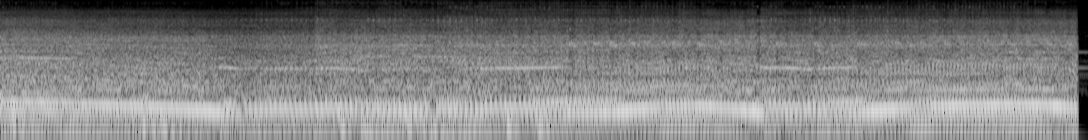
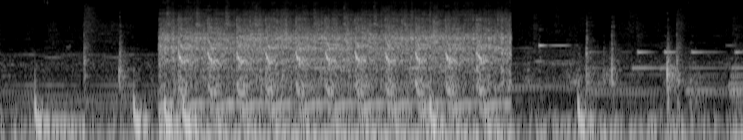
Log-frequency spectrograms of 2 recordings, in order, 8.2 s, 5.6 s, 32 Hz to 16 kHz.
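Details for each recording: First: Yamaha Riva 125 single-cylinder scooter running on a Yamaha Vino carburetor after wiring fixes: steady buzz with revs drifting gently, no misses or cutting out; runs fine, but charging only about 11.6 V at mid throttle. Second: Yamaha Riva 125 scooter with good spark confirmed and compression thought good, plug refitted: starter whirs quickly nearly three seconds but never catches; engine flooded, carburetor smells of bad gas and is missing its pilot jet.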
